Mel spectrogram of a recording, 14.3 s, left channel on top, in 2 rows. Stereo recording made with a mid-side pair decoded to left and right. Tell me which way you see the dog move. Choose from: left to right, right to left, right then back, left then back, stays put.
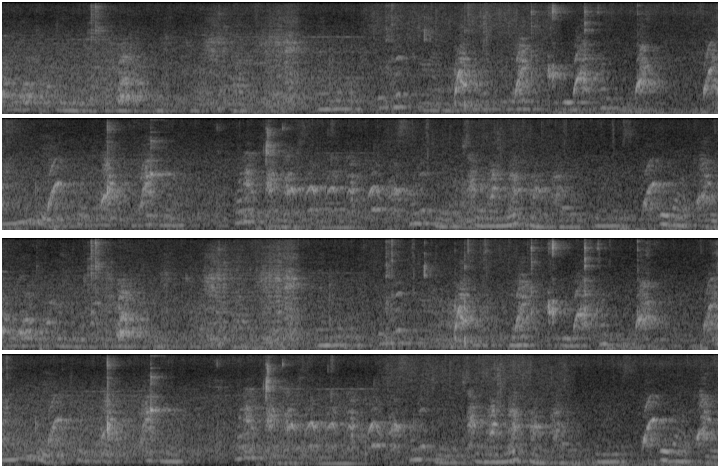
left then back.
